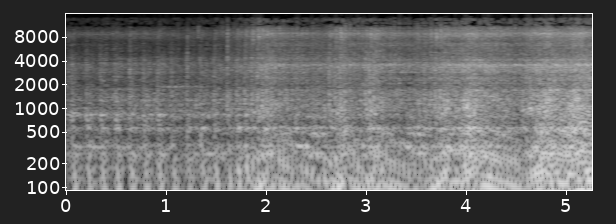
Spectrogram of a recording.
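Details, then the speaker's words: Honda TMX 125 single-cylinder engine after a rebuild for repeatedly failing, crushed needle bearings: idles evenly, then picks up slightly, very quiet with no knocking or rattling. Normal idle. "Okay na quality tahimik na tahimik ang makina parang Wang nangyari"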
